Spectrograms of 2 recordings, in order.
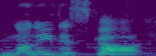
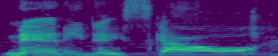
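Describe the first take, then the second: First: It is said with a plain Japanese accent. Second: It is said with a strong Southern American accent.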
